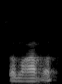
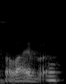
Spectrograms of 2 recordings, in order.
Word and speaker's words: saliva: I was wrong hey what's the fluid inside your mouth what's it called salava it's not called salava stop doing stop stop I'm talking to you no more spell it she call saliva saliva oh it is saliva I've been saying that what are you talking about I've been saying it's not called saliva it's saliva you got your vows off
